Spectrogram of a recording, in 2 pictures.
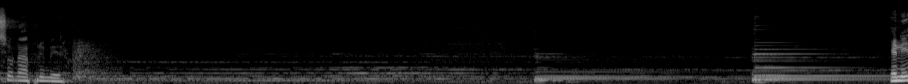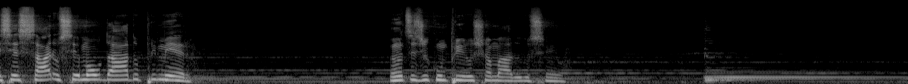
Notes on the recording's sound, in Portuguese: Áudio do Culto de Domingo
